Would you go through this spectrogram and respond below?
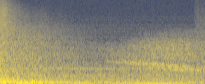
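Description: A naval gun salvo in the Atlantic Fleet game, Battle of the Atlantic, British side: one loud, close boom at the start, decaying into a long rumbling tail.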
